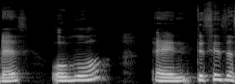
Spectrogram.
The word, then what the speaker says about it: Oumuamua: which is pronounced as omoa omoa is a Pacific or Hawaiian word that means a messenger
